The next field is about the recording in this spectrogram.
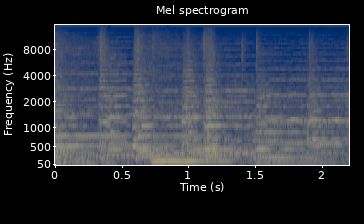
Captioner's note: imitates carol channing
